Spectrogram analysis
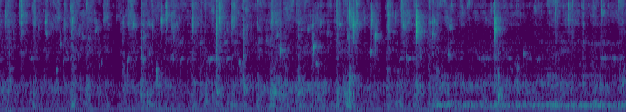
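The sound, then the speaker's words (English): Cold water runs steadily from a tap for several seconds, added a little at a time to make a paste, a continuous splashing stream with small drips and clinks over it, moderately quiet, with no talking. “So a little bit of cold water.”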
